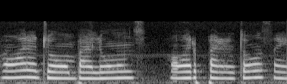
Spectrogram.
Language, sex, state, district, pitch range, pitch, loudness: Hindi, female, Madhya Pradesh, Bhopal, 285-310 Hz, 295 Hz, -13 LUFS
